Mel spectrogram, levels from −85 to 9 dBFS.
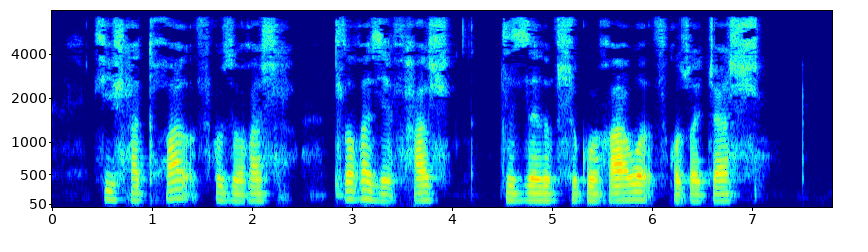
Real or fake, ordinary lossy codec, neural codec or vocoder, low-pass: fake; MP3, 32 kbps; codec, 44.1 kHz, 7.8 kbps, DAC; 7.2 kHz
